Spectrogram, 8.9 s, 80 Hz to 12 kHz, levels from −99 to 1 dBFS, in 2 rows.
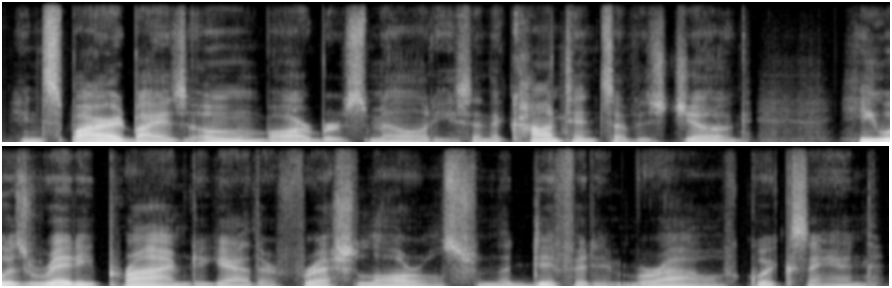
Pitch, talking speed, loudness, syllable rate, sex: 95 Hz, 175 wpm, -20 LUFS, 4.8 syllables/s, male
